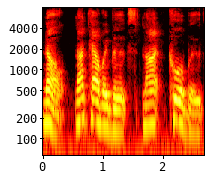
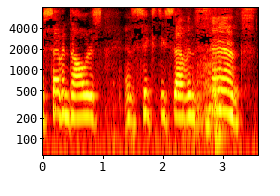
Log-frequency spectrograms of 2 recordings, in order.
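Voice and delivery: thrilled about bowls bought cheap, pitched up; excited about bargain; 6 semitones higher than usual. Real, not acted. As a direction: gush over the bargain.

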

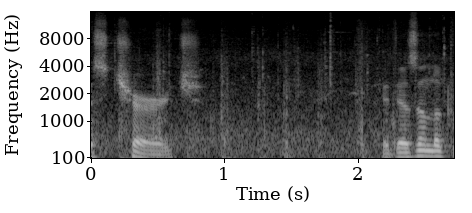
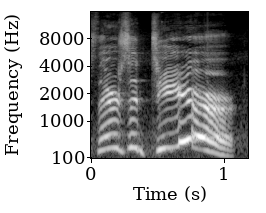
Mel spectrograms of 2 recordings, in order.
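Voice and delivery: very high, loud, drawn-out there's a deer; squealing with delight at the deer; shrieked discovery and curse; excited shriek; 13 dB louder, slower than usual. Real, not acted. Spotting a deer suddenly.

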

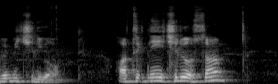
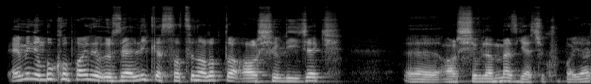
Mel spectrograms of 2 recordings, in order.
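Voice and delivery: usual speaking voice

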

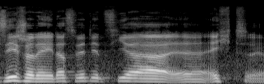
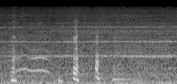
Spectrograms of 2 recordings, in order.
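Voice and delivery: laugh; 11 semitones higher than usual. Real, not acted. Laughs at something on screen.

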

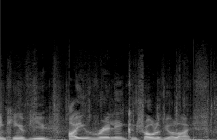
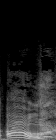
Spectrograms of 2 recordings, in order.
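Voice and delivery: high sudden ow as something twinges; sharp yelp of pain; 6 dB louder than usual. Real, not acted. Vlogger hurting his neck mid-intro, sharp ow.

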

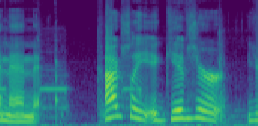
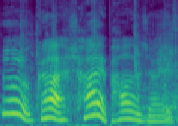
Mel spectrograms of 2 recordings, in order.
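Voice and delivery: talking through a yawn. Real, not acted. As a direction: say it mid-yawn. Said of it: "I'm yawning".

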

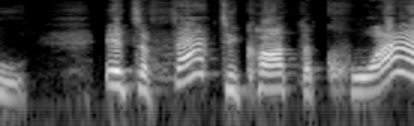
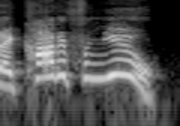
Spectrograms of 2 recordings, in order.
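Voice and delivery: meowing accusation; 10 semitones higher than usual. Acted. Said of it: "meowed the rabbit".

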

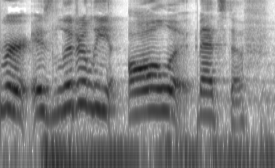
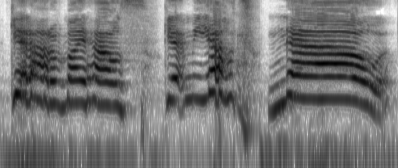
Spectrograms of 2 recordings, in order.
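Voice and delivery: loud, higher ghostly shout; 5 semitones higher, 11 dB louder, slower than usual. Pretend. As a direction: scream them out of the house, rising to a cry. Pretend ghost scaring players.

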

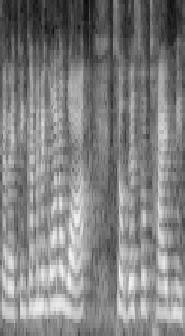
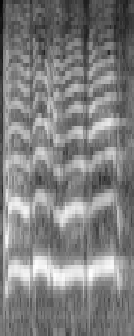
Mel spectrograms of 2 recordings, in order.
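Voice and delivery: much higher, louder squeal to the dog; 4 dB louder, slower than usual. Real, not acted. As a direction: gush over the dog in a sky-high voice. Greeting the dog, pet talk.

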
